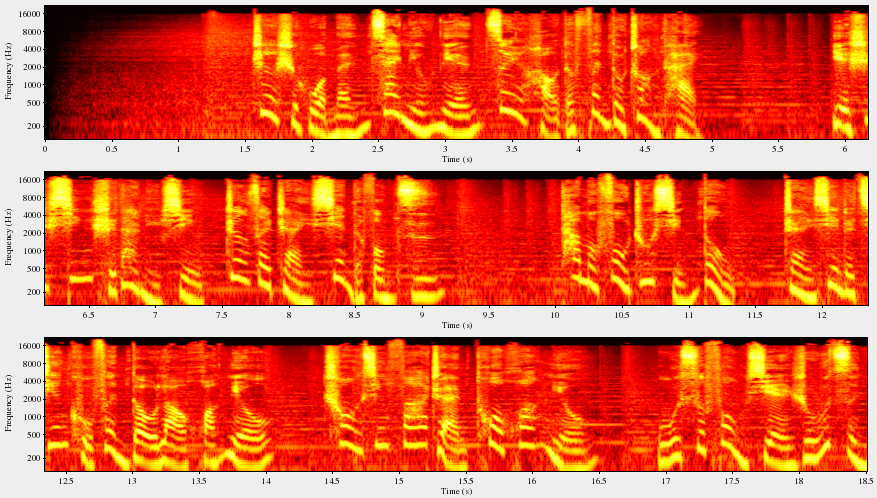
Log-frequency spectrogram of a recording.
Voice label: 女, 专题片-大气激情; 妇联

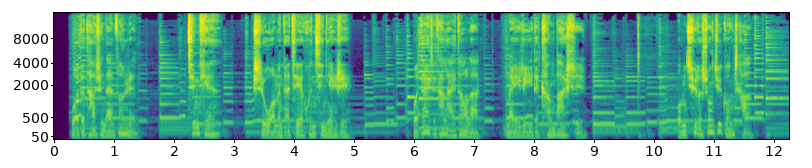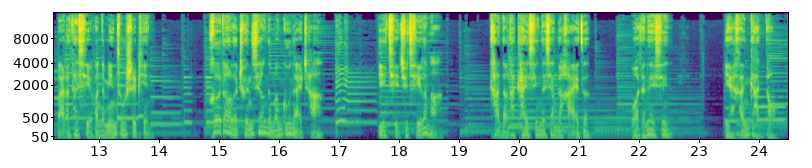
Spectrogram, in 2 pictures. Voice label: B男 走心旁白; 致十年前的我

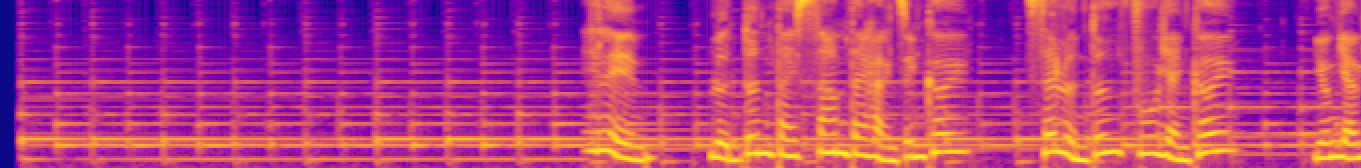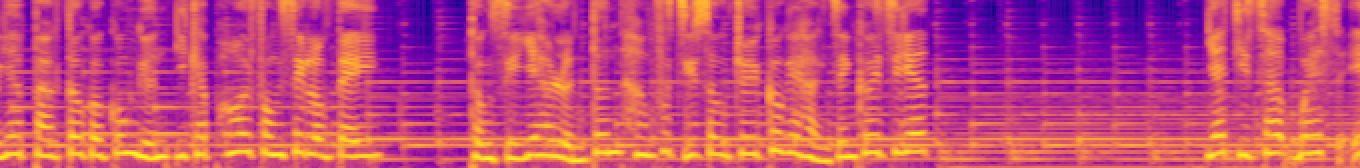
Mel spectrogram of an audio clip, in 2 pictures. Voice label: 粤语 时尚活泼 伦敦地产宣传, 女

